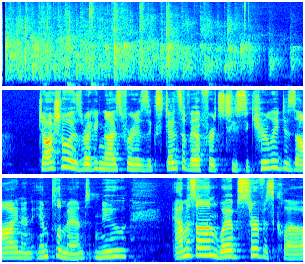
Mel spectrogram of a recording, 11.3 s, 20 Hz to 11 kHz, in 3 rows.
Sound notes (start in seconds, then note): 2.9 applause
